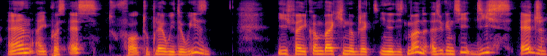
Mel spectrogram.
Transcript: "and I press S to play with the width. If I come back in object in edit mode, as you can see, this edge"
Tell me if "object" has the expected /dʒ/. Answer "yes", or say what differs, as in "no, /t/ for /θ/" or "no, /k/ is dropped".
yes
